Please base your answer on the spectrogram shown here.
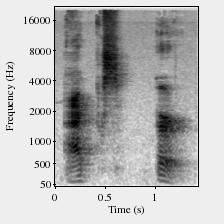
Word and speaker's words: Axir: The Phoenicians called the Ashers by the name of, and I'm going to say it, Axir, which is spelled A-X-I-R.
